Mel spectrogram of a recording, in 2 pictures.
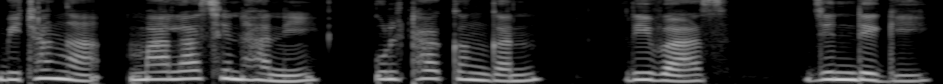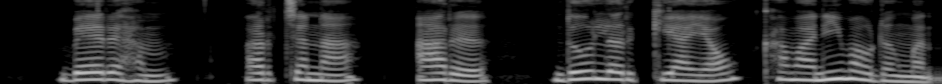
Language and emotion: Bodo, neutral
